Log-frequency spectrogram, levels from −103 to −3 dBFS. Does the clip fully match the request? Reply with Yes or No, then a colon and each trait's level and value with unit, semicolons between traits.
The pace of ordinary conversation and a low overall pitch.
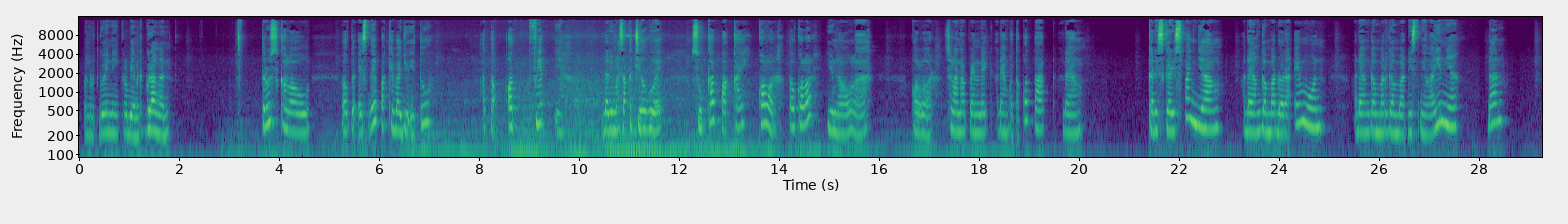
No: average, 95 wpm; high, 225 Hz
